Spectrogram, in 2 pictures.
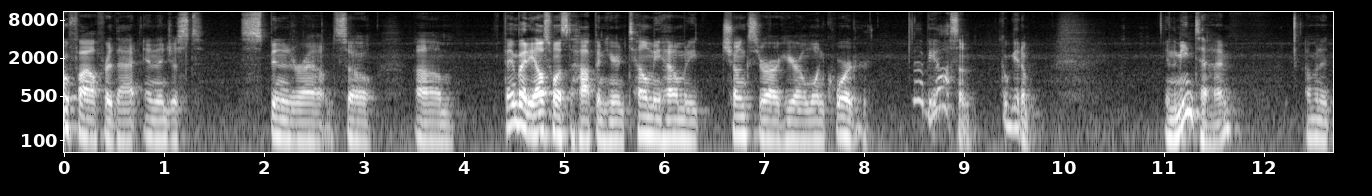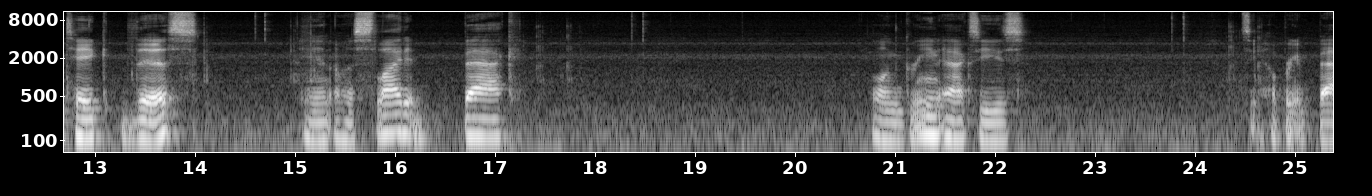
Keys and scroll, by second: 13.4 l.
